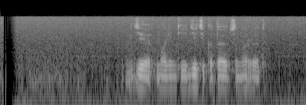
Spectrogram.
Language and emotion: Russian, neutral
